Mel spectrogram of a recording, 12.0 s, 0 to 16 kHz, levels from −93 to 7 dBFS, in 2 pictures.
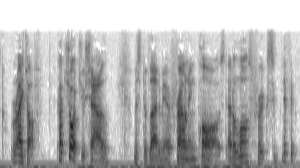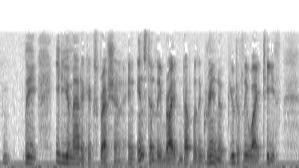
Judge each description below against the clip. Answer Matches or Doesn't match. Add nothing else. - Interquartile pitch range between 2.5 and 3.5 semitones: Doesn't match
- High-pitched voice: Doesn't match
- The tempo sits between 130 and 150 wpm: Matches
